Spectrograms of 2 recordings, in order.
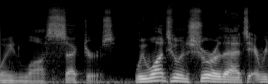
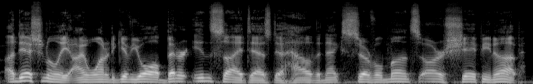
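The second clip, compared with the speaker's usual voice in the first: announcer voice. Acted. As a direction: hype it up like an arena announcer. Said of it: "I'm going to read this in my announcer voice".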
